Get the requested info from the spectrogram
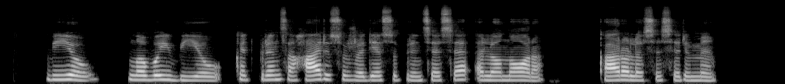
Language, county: Lithuanian, Kaunas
